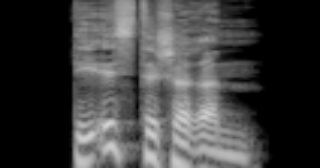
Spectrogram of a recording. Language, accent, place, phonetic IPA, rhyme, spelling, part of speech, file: German, Germany, Berlin, [deˈɪstɪʃəʁəm], -ɪstɪʃəʁəm, deistischerem, adjective, De-deistischerem.ogg
- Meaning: strong dative masculine/neuter singular comparative degree of deistisch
